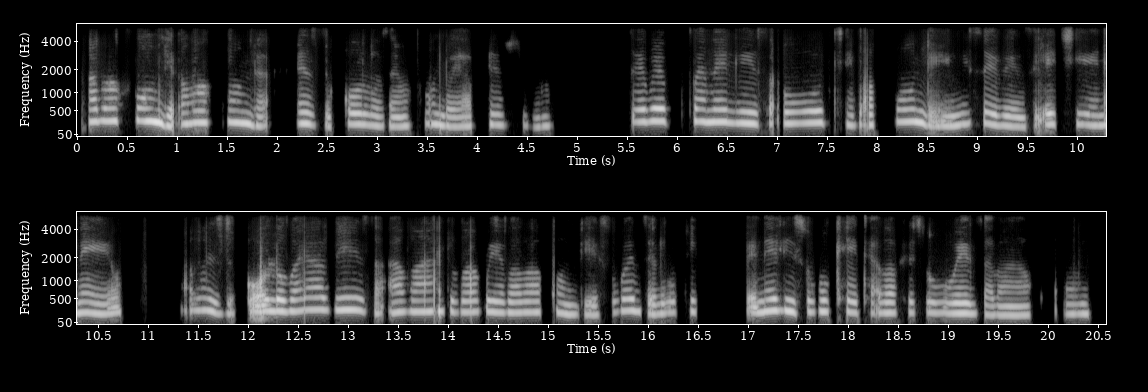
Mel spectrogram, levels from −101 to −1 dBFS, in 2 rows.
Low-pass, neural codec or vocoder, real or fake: 5.4 kHz; codec, 16 kHz, 4 kbps, X-Codec, HuBERT features, trained on balanced general audio; fake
